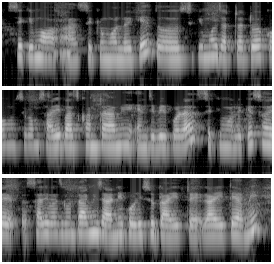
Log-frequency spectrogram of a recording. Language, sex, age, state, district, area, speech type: Assamese, female, 30-45, Assam, Udalguri, urban, spontaneous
